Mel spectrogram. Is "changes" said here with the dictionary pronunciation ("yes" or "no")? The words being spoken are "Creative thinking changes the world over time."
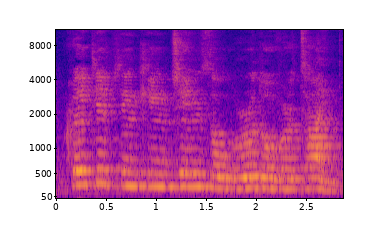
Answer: no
